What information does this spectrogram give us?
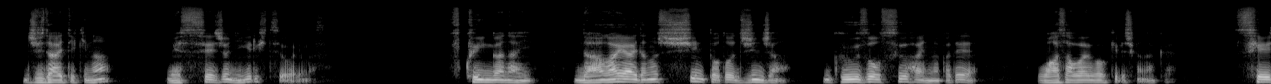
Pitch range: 100-125 Hz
